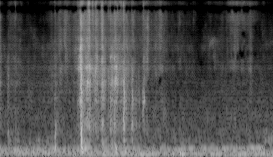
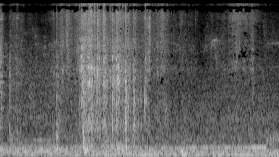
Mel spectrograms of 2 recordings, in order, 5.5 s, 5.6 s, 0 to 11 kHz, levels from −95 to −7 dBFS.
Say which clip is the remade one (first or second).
first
